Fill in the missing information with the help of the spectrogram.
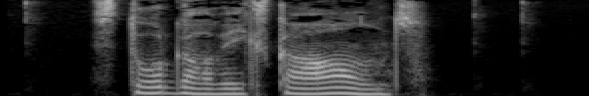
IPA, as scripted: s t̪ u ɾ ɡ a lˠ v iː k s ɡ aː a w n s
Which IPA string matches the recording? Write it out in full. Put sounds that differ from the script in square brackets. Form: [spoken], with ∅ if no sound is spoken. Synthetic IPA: s t̪ u ɾ ɡ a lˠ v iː k s [k] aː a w n s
